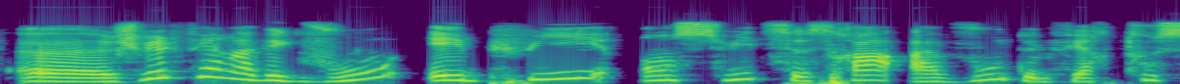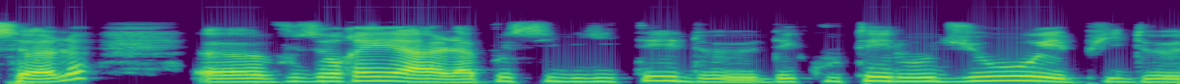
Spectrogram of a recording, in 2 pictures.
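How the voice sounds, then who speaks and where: A woman's voice: medium pitch, no echo, muffled recording. A woman teaching English pronunciation in a video tutorial, explaining step by step in a patient way with hesitant restarts.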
